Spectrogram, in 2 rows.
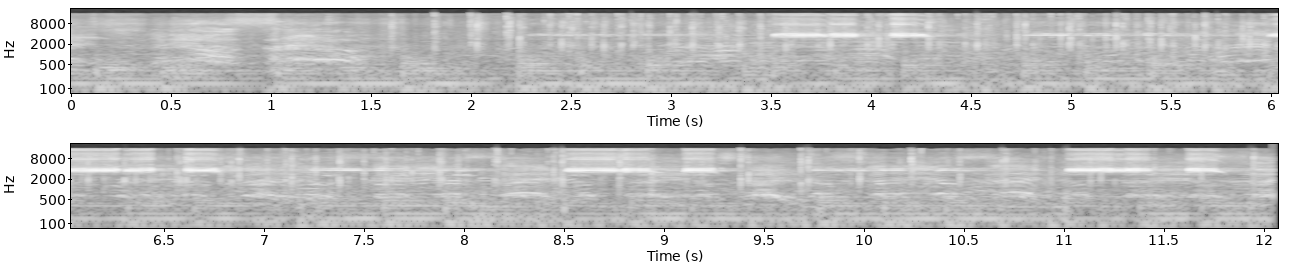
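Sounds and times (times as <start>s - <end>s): people chanting and shouting: 0.0s - 12.0s
taiko drum beaten in rhythm: 0.0s - 12.0s.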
